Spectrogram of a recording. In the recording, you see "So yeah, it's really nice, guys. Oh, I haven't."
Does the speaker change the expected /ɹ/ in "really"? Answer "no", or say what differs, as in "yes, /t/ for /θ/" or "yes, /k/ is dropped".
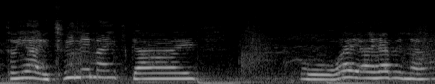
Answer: yes, /w/ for /ɹ/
